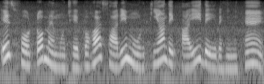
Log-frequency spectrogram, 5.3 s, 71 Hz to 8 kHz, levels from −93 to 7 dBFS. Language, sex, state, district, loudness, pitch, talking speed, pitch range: Hindi, female, Madhya Pradesh, Katni, -18 LUFS, 210 Hz, 125 wpm, 180-245 Hz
